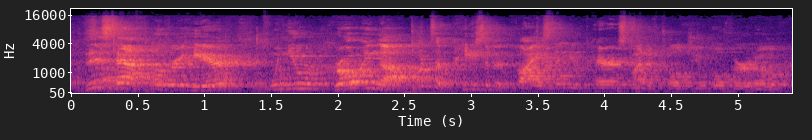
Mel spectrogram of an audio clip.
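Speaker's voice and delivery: ordinary talk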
